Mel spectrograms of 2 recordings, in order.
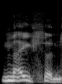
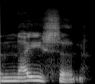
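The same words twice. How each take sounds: First: Nathan said NAY-thun, with a clear th; corrected Nathan. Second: Nathan said as NAY-sun, with an s sound; mispronounced Nathan. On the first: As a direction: Nathan fixed with a proper th sound. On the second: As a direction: Nathan with the th said like s, as a slip. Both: Shown as a demonstration.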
